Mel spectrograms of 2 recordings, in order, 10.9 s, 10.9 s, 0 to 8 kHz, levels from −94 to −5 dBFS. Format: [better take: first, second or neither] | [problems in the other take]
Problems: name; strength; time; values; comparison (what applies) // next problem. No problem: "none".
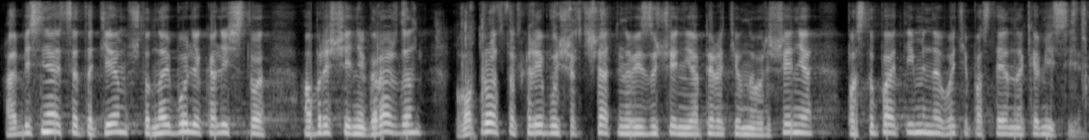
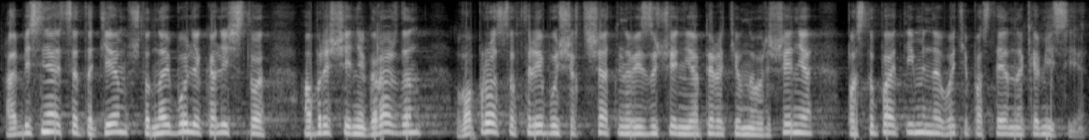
second | noise reduction (neural mask model Resemble Enhance denoiser)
